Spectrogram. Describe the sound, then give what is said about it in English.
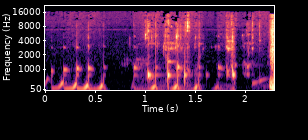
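Bourbon from Tennessee glugs out of a bottle into a glass in a quick series of hollow, rhythmic gurgles, five or six pulses, then a burst of splashier pouring with higher bubbling, ending in a brief louder splash. “That had a lot of glugs before it even got into the glass.”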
